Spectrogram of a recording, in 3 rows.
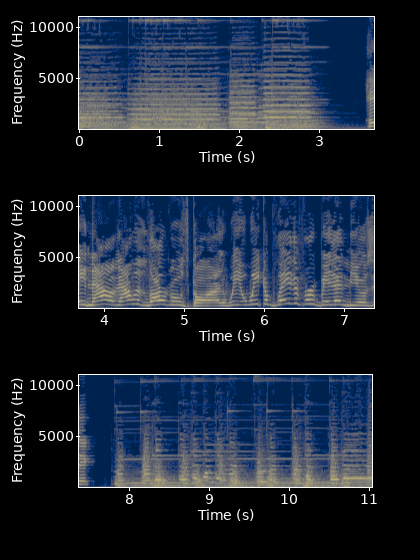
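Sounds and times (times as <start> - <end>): brass and woodwind band chords: 0.0 - 3.2, 7.8 - 11.0.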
